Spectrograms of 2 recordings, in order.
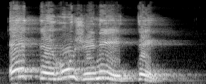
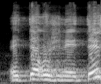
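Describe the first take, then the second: First: Spell-it-out pace on "hétérogénéité". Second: Said in the usual way. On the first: Shown as a demonstration. Dictates a hard word slowly.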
